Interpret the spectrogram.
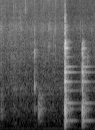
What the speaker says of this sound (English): you can really smell the garlic and the rosemary cooking nice in there now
